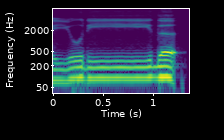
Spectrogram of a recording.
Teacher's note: جب وقف کریں گے دال کے قلقلہ کو خوب واضح کریں گے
